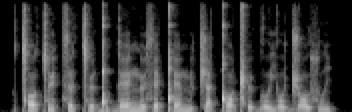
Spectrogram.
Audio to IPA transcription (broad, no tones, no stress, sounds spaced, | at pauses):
ǀ ɔ ǀ y t͡s ə ǀ ø ɡ͡ǃ u ɡ ɛ ŋ ø s ɛ ǃ ɛ m y t͡ʃ a ǃ ɔ ǁ ø ɡ o j o d͡ʒ ɔ sʷ i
